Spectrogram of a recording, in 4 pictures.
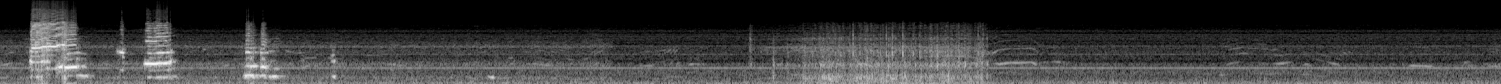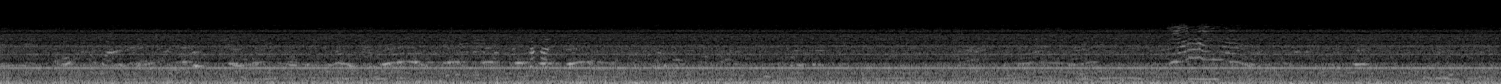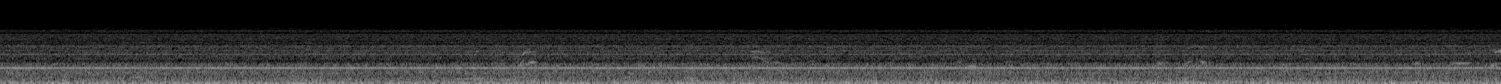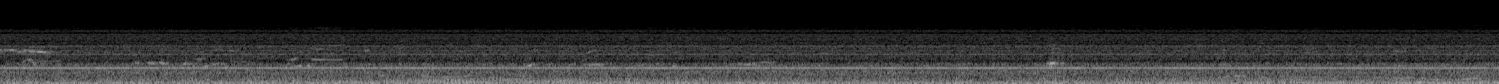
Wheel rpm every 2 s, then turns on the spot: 0, 0, 0, 0, 20, 0, 0, 0, 0, 0, 0, 0, 0, 0, 0, 0, 0, 0, 0, 0, 0, 0, 0, 0, 0, 0, 0, 0, 0, 0.
8-10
